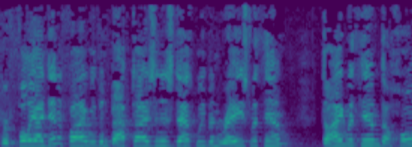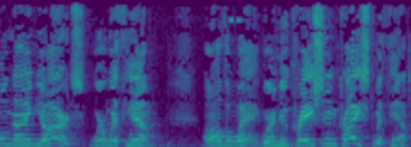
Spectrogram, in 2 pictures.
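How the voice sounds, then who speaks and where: A man's voice: very high voice, a little slow, a little mellow, lo-fi sound. A man preaching a sermon, reading scripture aloud and explaining it in plain words, with asides to the congregation. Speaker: pastor.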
